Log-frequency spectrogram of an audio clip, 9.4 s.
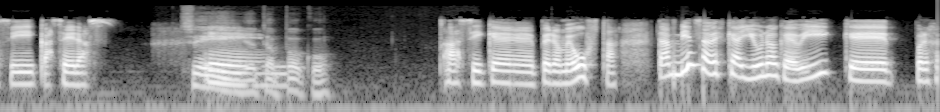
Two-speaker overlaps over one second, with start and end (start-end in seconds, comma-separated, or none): none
